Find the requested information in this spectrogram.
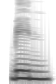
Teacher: It's the word bill, but we read it in Thai as bin. Thai doesn't naturally have the L sound at the end of a syllable, so it changes to sound like the letter N. บอใบไม้ สระอีลอลิง บิน Now, let's quickly review the vowel pair that we learned in the last lesson.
